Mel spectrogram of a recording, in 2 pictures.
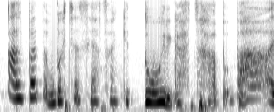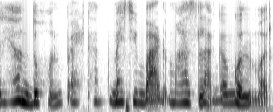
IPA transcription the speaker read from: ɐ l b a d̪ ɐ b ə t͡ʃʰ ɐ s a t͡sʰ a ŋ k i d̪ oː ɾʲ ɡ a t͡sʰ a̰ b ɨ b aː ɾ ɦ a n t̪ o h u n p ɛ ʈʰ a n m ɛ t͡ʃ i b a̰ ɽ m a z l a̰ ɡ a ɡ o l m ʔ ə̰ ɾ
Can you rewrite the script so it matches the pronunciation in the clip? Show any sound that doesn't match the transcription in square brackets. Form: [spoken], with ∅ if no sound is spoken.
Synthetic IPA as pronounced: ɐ l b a [t̪] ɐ b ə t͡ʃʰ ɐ s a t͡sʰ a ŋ k i [t̪] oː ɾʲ ɡ a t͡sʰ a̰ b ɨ b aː ɾ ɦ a n [d̪] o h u n p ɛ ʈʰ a n m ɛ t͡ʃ i b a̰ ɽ m a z l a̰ ɡ a ɡ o l m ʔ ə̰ ɾ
